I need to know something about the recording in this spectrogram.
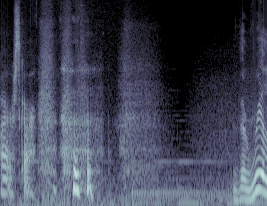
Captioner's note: chuckling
